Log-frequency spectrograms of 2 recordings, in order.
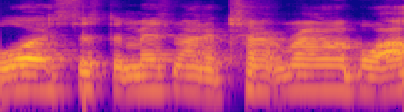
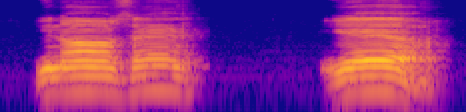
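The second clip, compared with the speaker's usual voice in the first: plain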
